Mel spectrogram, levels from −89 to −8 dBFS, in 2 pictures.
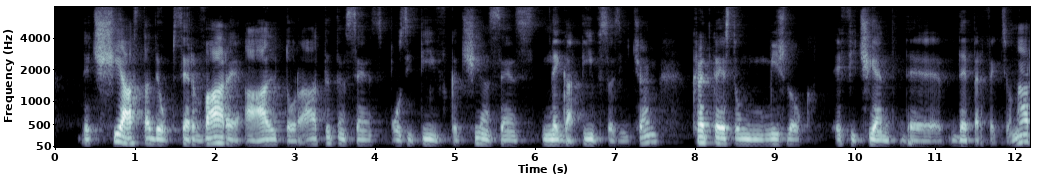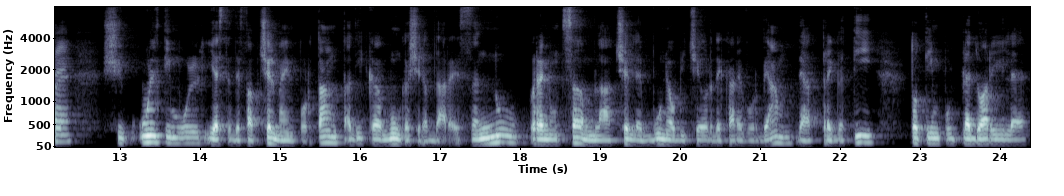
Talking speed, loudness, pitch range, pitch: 135 wpm, -27 LUFS, 90-115 Hz, 100 Hz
